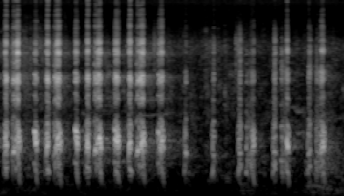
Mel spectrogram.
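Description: A male chukar gives a rapid run of harsh, clucking chuk notes, about four to five per second, slowing and softening toward the end.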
